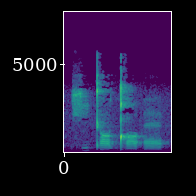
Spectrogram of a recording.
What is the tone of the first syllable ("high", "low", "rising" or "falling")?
rising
